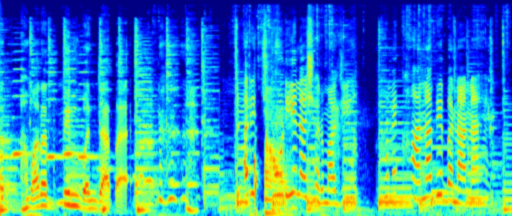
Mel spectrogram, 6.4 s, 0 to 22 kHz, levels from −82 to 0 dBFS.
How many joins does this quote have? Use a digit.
1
